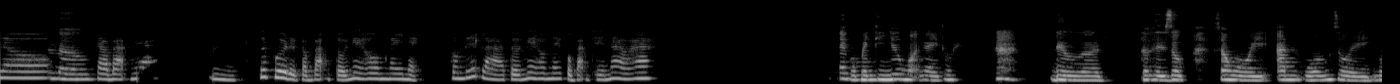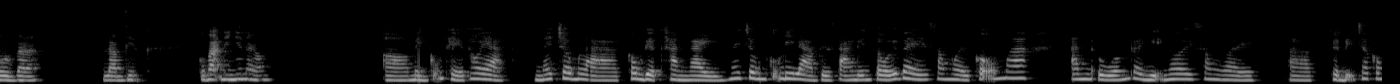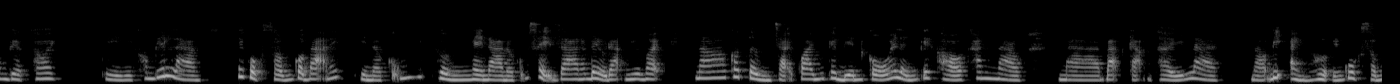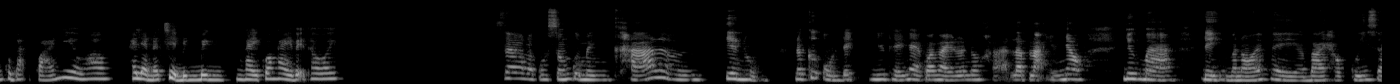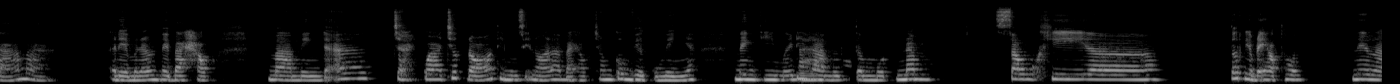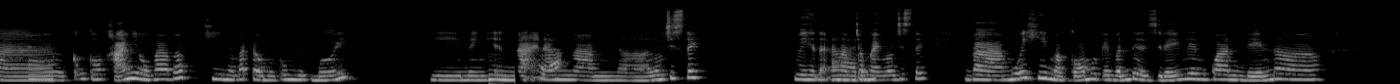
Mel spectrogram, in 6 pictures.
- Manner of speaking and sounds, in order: laugh; tapping; other background noise
- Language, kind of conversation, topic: Vietnamese, unstructured, Bạn đã học được bài học quý giá nào từ một thất bại mà bạn từng trải qua?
